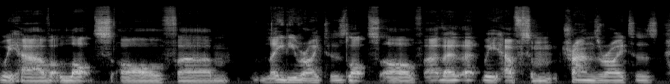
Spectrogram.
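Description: A man's very deep, low voice with a bright, sharp tone and a British accent, very slow yet with hardly any pauses, monotone and flat in intonation, very even in loudness. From Britain. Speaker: writer and podcaster. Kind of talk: casual interview.

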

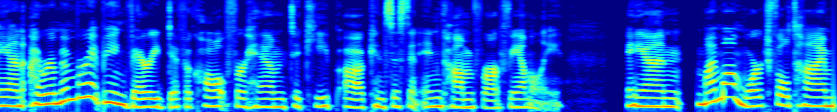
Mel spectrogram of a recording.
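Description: At a fairly slow pace, a woman with a plain, everyday voice speaks at medium pitch on a very clean recording with a silent background. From Mid-Ohio Valley, Ohio/West Virginia border. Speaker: wealth advisor, podcast co-host. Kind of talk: casual conversational podcast.

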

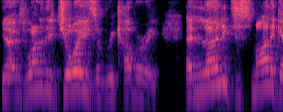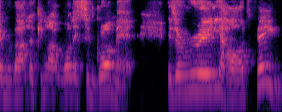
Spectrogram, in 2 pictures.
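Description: With a London accent, a man with a high pitch and ordinary pitch variation speaks at a fairly quick pace. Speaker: podcast host, former DJ. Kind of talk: casual chat.

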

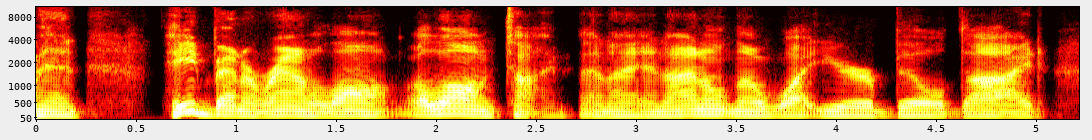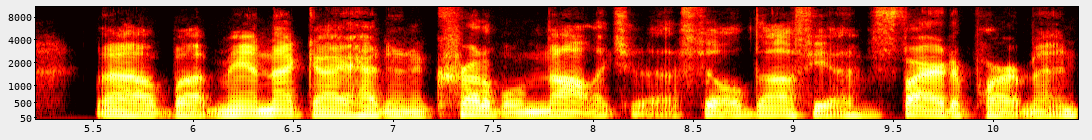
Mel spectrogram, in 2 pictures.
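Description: A man speaks at a moderate pace in a normal speaking voice of medium pitch. The background is quiet. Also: fairly even intonation. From southern New Jersey. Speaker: retired fire battalion chief, podcast host. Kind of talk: casual chat.

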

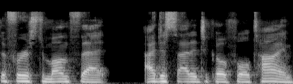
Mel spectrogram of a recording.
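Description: A man's dark, mellow voice at medium pitch. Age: 20s. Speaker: entrepreneur and author. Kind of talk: interview.

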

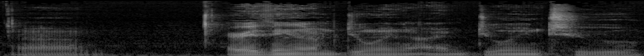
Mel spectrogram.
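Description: Over audible room echo, a man with an American accent speaks in a very deep, low pitch, somewhat breathy, with fairly even intonation. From Detroit, Michigan. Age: 30s. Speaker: podcaster and comedian. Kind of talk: casual monologue.

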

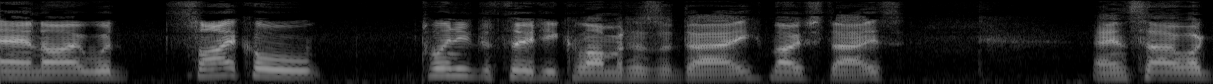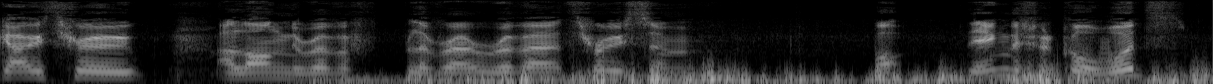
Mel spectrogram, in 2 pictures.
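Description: Fairly high-pitched male voice with an Australian accent, a fairly slow pace, fairly even intonation and long, frequent pauses. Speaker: podcast host. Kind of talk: casual monologue. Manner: hesitant, with fillers.

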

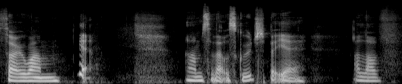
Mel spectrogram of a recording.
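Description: A woman with an Australian accent at a fairly slow pace, in a very clean recording with a silent background and a dry, close sound with no echo. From Melbourne, Australia. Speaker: church member. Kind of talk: interview, personal testimony. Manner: halting.

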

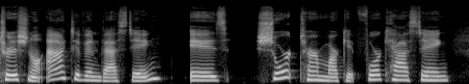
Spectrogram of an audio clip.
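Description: Heard in a very clean recording with a silent background and a dry, close sound with no echo, a woman in a plain, everyday voice speaks at a moderate pace with lively intonation. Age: 40s. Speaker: financial planner and podcast host. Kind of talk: monologue podcast on investing.

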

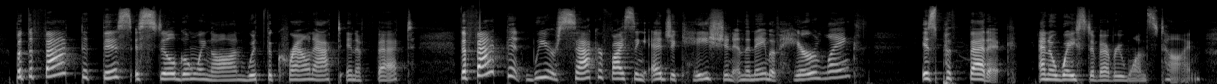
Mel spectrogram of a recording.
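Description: Speaking in an American accent, a woman uses a high pitch and a bright, sharp, animated tone, with lively intonation at a moderate pace. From Kansas City, Missouri and Las Vegas. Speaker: podcast host and former TV news anchor. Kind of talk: solo commentary podcast.

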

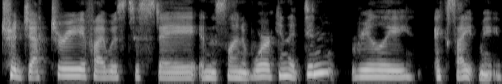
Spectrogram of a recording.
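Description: In a normal speaking voice with a Canadian accent, the speaker goes at a moderate pace with ordinary pitch variation, in a dry, close sound with no echo and a very clean recording with a silent background. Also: woman. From Canada. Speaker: psychotherapist and mindfulness teacher. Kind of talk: interview.

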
